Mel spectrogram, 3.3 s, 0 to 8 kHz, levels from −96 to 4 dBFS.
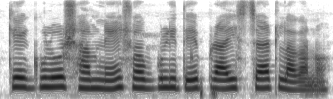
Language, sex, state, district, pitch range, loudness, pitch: Bengali, female, West Bengal, Cooch Behar, 220-245 Hz, -14 LUFS, 235 Hz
